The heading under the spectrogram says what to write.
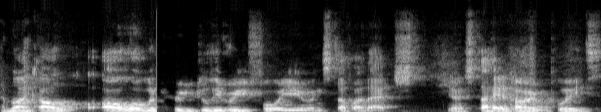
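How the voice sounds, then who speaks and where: A man speaks fairly quickly in a fairly low pitch with an Australian accent. His intonation is monotone and flat. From Australia, Melbourne. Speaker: guest. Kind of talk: casual chat.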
